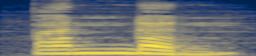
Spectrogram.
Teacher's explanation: bahasa Indonesia dan Jawa diucapkan secara apikoalveolar tetapi dalam kata pandan nasal sebelum bunyi D itu diucapkan secara apikopalatal bunyi n karena karena pengaruh secara regresif dari bunyi letup palatal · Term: asimilasi regresif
